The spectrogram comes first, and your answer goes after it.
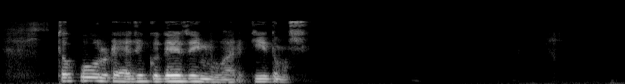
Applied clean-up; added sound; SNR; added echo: neural mask model DeepFilterNet 3.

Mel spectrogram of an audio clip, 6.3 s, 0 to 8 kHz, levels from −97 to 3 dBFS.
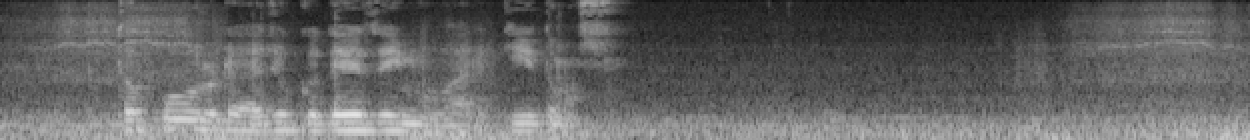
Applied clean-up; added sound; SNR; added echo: none; Wind; 7 dB; reverberation time 0.3 s.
